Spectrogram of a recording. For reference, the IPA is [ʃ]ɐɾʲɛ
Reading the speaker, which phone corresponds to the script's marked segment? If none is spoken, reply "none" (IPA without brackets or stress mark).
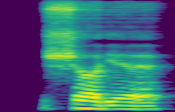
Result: ʃ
